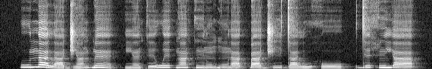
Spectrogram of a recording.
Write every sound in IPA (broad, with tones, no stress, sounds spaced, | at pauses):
u˦ n a˦˨ l a˨ d͡ʒ ã˨˦ ɡ͡b ɛ̃˦˨ | j ɛ̃˨ k e˨˦ w e˦ ɡ ã˦ k ĩ˧ ɾ ũ˧ ɡ ũ˨ ɾ a˨˦ k͡p a˧ d͡ʒ i˧ d a˨ l u˨˦ h o˧ | d e˦ h ĩ˦ j a˧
